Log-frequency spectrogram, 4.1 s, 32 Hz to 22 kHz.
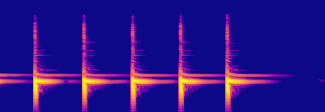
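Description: Pearl Vision small rack tom struck evenly with a drumstick, about six hits roughly 0.6 s apart, each ringing with a clear pitched note that dies away quickly. It is a tuning check after the top head was tightened half a turn at each lug over a tighter bottom head, and the note sits a little high for the tuner's taste.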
